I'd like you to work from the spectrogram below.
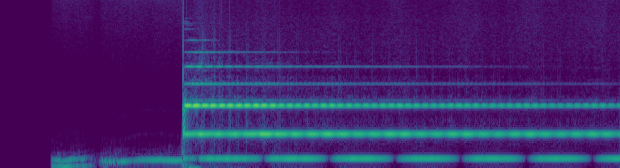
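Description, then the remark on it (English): A single meditation bell is struck once and rings out with a clear, steady mid-pitched tone that sustains for several seconds, faintly pulsing, after a soft low sound just before the strike. “And then again, when you hear the bell, just enjoy the sound of the bell and let the contemplation go.”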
